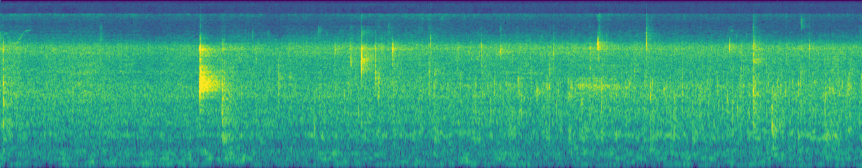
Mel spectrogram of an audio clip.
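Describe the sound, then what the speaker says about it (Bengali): Fish snacks (poddoja) fry in hot oil, a steady soft sizzle with scattered pops and one sharp crackle near the start, close and even throughout. "এবার আমি এই পদ্মজাগুলোকে ভাজবো"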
